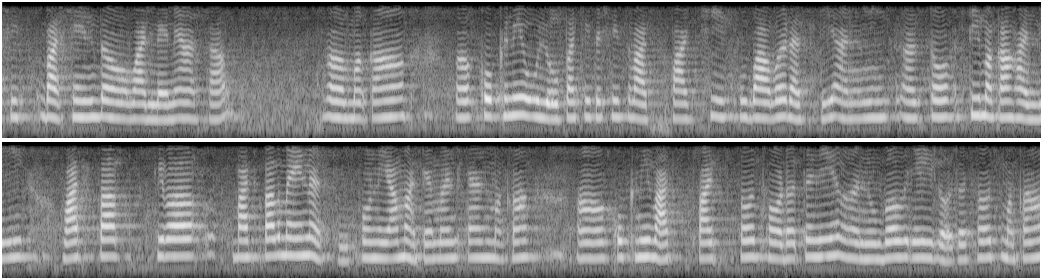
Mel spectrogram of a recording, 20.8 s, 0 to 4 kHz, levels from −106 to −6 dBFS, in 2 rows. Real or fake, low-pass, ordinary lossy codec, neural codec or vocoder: fake; 3.6 kHz; none; codec, 16 kHz, 4 kbps, FunCodec, trained on LibriTTS, 50 frames a second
